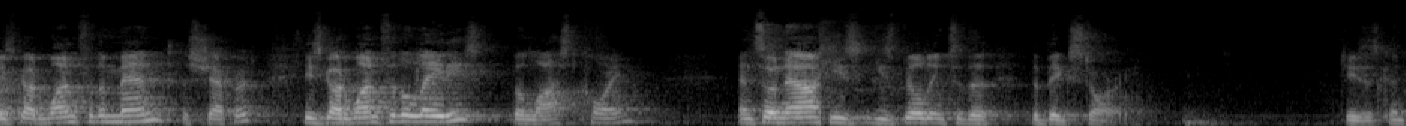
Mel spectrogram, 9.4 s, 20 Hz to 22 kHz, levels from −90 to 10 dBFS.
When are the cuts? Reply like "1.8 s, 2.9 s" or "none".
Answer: 5.5 s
